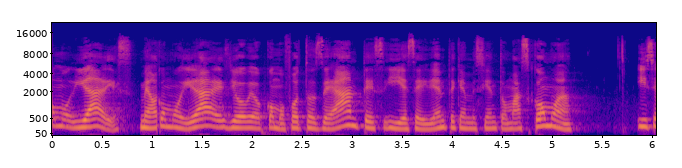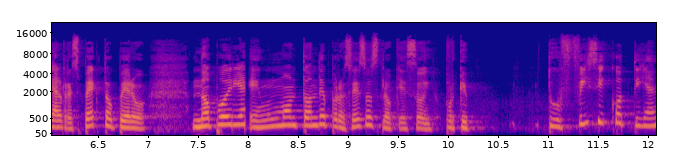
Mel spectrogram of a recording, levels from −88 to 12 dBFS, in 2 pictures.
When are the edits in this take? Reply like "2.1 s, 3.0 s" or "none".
1.0 s, 6.1 s, 8.0 s, 9.3 s, 9.9 s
